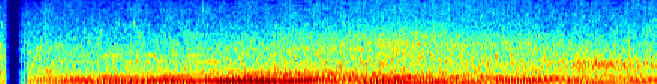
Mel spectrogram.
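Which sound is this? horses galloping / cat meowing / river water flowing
river water flowing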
